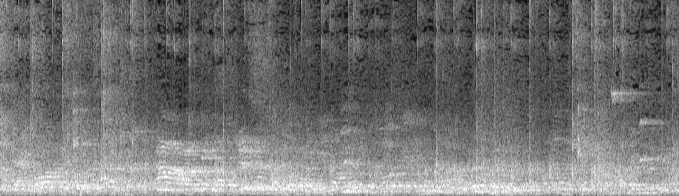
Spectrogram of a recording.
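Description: Table tennis balls clicking irregularly on bats and tables, with people talking over them, clearest a few seconds in.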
